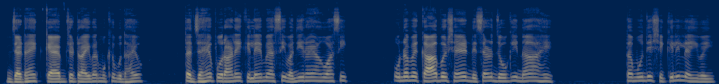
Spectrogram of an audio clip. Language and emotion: Sindhi, sad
